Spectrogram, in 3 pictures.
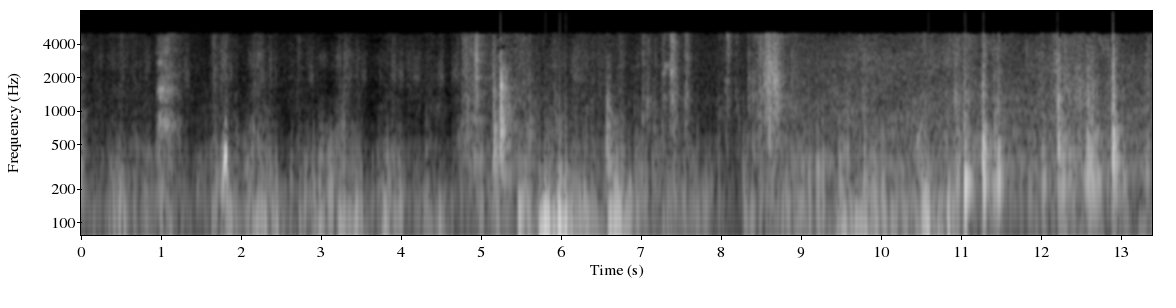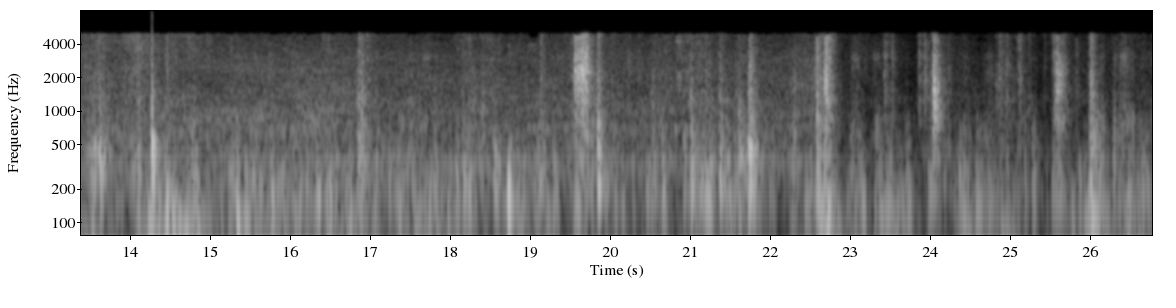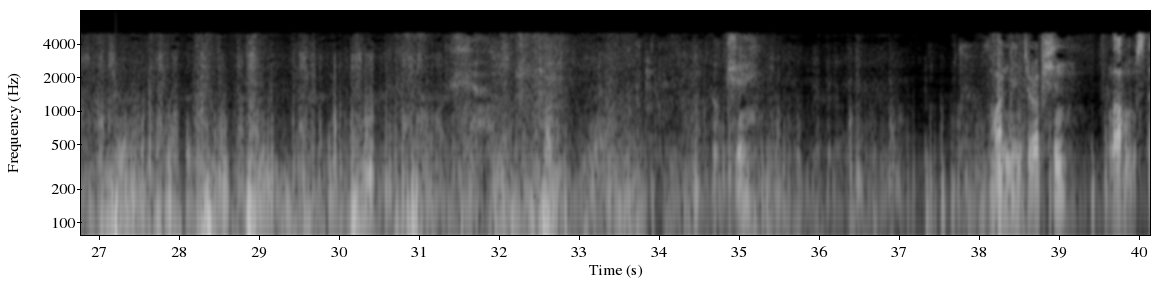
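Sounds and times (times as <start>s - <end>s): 
thumps and rattles: 0.0s - 38.7s
low rumbling background: 0.0s - 40.1s
shuffling footsteps: 0.0s - 40.1s
door opening and closing for a package delivery: 6.5s - 26.3s
speech: 38.6s - 40.1s.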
